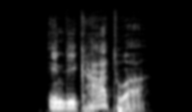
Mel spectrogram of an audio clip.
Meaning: 1. indicator (all senses) 2. bellwether
- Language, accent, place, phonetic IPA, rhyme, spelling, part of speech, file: German, Germany, Berlin, [ɪndiˈkaːtoːɐ̯], -aːtoːɐ̯, Indikator, noun, De-Indikator.ogg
